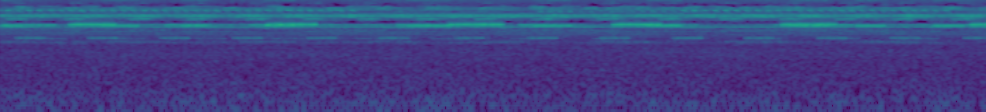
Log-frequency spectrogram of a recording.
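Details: Steady high-pitched cricket chorus on an evening in a peaceful park, layered ringing tones with gentle rhythmic pulsing and a quiet low background hum.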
